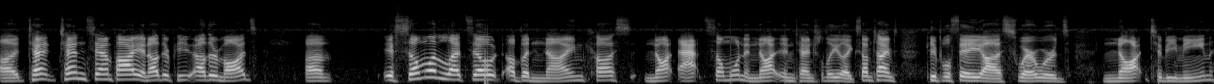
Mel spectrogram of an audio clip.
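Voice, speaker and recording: With a bright, sharp tone and lively intonation, a man talks at a high pitch and a moderate pace, the sound dry and close with no echo against a quiet background. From northern Ontario, Canada. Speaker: homesteader and live streamer. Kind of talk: casual live stream chat. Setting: outdoors.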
